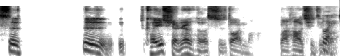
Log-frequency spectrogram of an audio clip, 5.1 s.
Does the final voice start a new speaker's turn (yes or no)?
yes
